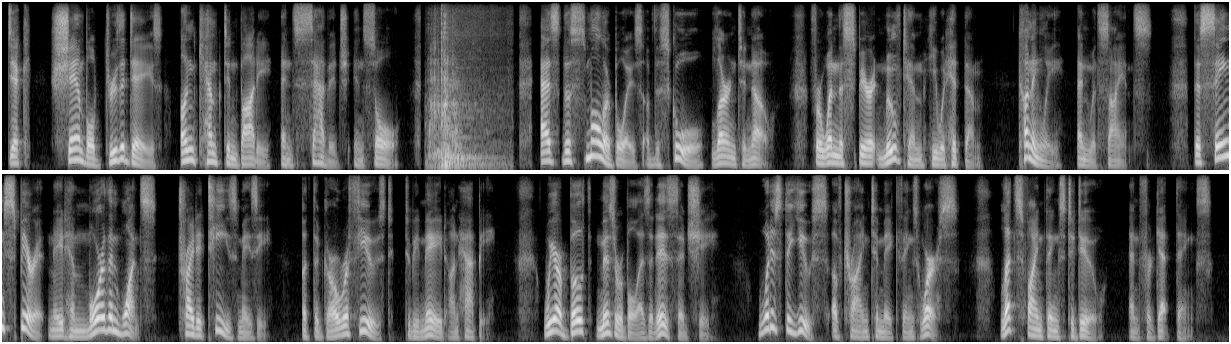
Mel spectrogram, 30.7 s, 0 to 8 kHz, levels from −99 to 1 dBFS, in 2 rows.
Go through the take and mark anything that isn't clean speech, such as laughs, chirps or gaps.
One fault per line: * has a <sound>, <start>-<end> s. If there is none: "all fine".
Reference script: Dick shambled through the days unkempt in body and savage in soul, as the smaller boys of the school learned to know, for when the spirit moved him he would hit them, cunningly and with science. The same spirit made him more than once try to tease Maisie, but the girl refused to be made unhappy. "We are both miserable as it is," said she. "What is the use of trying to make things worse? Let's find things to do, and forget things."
* has a thud, 5.3-6.4 s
